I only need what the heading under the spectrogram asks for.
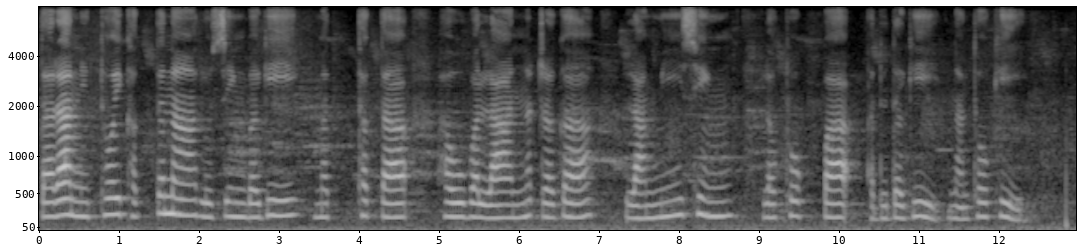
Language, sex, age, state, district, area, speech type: Manipuri, female, 45-60, Manipur, Kangpokpi, urban, read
